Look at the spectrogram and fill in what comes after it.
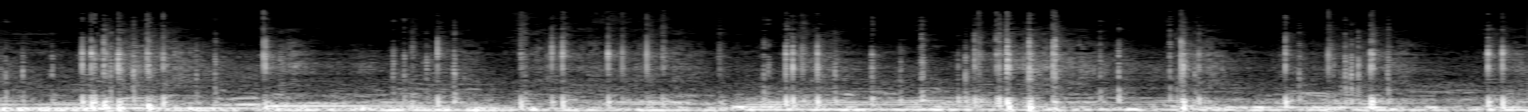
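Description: Fireworks crackling in rapid, irregular clusters of sharp pops over music with steady held bass notes.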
